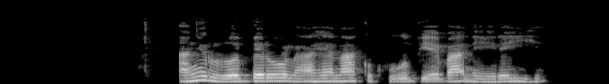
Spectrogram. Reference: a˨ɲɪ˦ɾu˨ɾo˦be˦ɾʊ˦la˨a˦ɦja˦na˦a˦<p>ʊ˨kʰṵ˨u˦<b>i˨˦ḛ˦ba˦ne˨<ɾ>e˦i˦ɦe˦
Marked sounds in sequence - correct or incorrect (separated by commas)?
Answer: incorrect, correct, correct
